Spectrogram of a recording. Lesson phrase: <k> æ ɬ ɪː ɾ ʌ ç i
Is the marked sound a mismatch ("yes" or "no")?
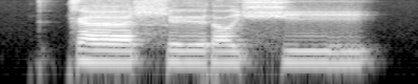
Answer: no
